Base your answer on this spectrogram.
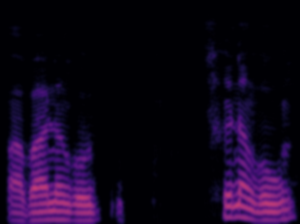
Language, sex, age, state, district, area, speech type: Bodo, male, 60+, Assam, Chirang, rural, spontaneous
